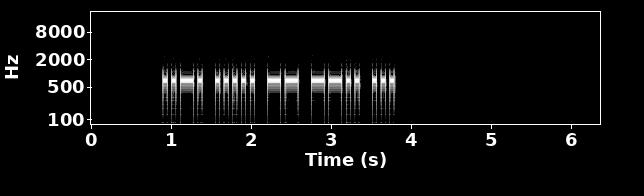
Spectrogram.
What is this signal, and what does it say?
Morse code, heard as a keyed tone, about 22 wpm, 700 Hz. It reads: F5MZS
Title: DXCC-100 Call Signs - 5 Characters - Repeated 3x - 22wpm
